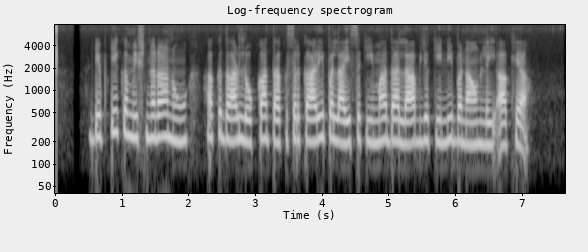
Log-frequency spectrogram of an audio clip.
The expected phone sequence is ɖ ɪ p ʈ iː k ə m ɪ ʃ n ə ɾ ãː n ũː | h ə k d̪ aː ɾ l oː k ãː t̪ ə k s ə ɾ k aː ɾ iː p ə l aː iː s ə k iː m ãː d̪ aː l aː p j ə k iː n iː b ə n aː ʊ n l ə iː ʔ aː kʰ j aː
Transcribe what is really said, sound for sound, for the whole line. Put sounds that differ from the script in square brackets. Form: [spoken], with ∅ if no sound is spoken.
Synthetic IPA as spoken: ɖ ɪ p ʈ iː k ə m ɪ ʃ n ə ɾ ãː n ũː | h ə k d̪ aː ɾ l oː k ãː t̪ ə k s ə ɾ k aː ɾ iː p ə l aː iː s ə k iː m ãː d̪ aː l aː [b] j ə k iː n iː b ə n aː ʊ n l ə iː ʔ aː kʰ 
